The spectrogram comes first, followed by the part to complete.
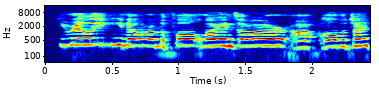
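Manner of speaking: mocking, high-pitched squeak.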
